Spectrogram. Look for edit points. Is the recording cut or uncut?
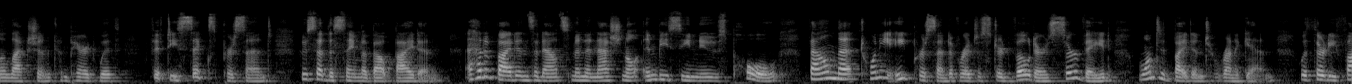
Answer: cut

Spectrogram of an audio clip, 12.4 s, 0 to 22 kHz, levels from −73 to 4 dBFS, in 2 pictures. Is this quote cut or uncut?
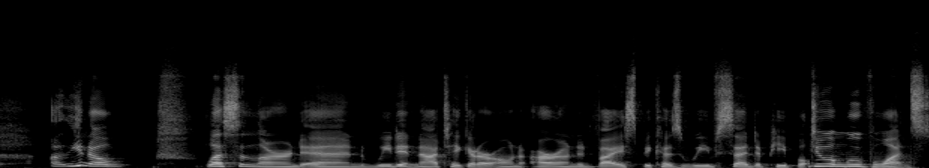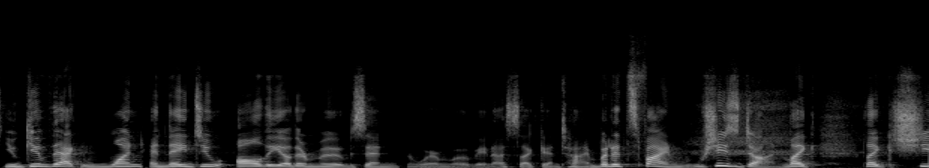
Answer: cut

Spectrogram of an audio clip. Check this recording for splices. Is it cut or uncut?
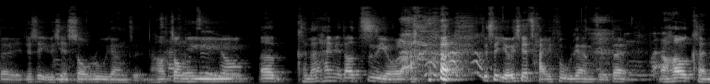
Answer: cut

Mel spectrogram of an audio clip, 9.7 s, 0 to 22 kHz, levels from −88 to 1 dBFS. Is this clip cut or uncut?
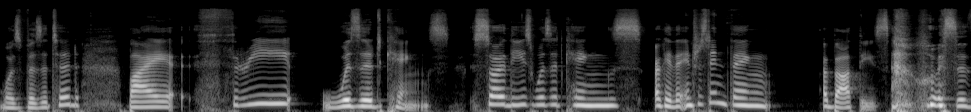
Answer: uncut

